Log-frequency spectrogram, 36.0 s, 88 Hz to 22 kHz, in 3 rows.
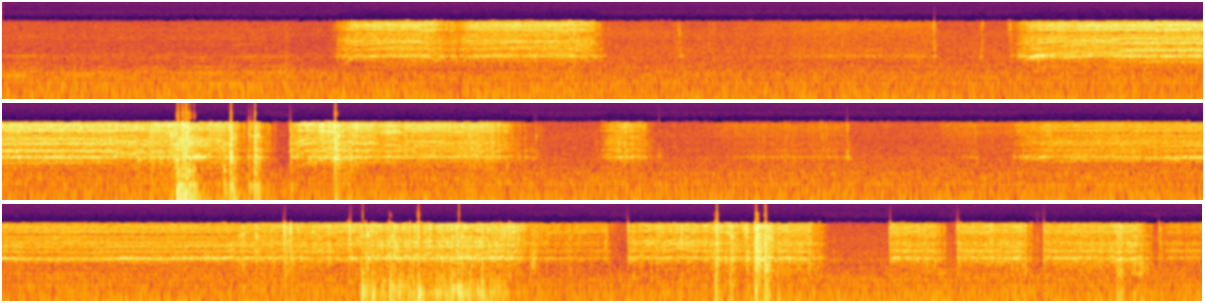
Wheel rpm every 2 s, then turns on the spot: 20, 110, 10, 20, 90, 160, 130, 110, 10, 20, 40, 110, 120, 100, 60, 90, 80, 60.
6-8 18-20 34-36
